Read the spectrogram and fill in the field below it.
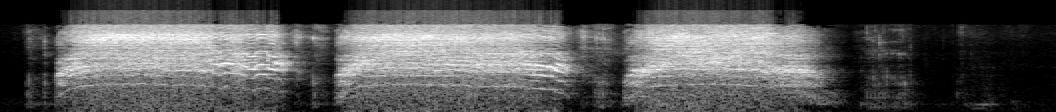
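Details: Cats mating, giving three long, harsh, raspy screeches of over a second each, separated by brief gaps, then fading into quieter rustles.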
